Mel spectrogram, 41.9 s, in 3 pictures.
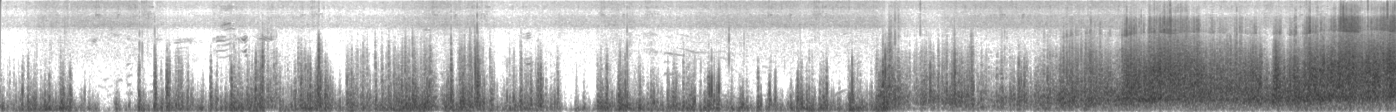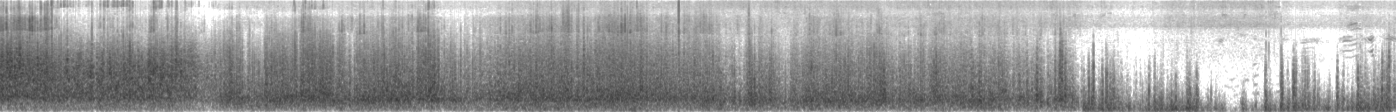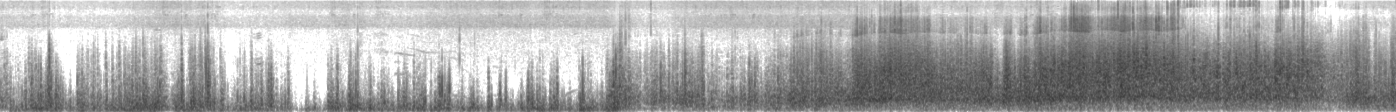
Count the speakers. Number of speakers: zero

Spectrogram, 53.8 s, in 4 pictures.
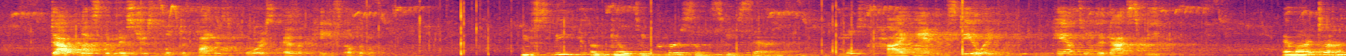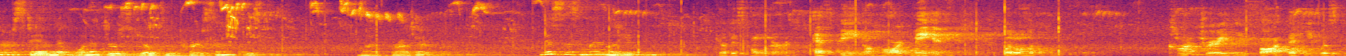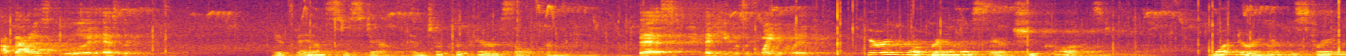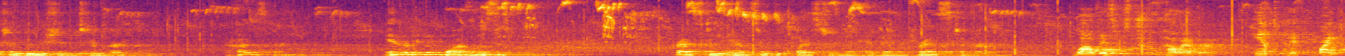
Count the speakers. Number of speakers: two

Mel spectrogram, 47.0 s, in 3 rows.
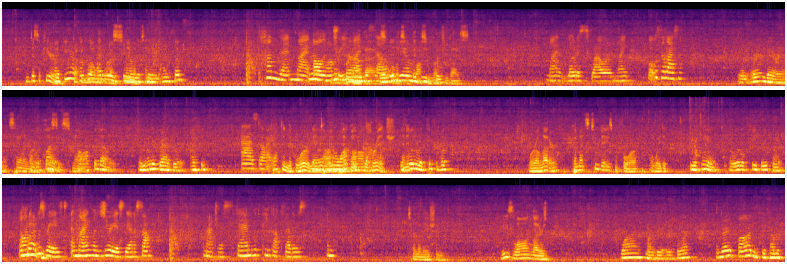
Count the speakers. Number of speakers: three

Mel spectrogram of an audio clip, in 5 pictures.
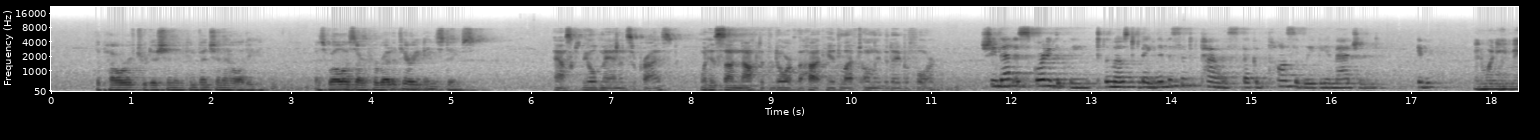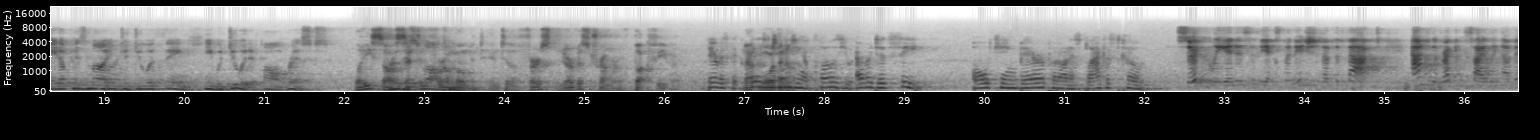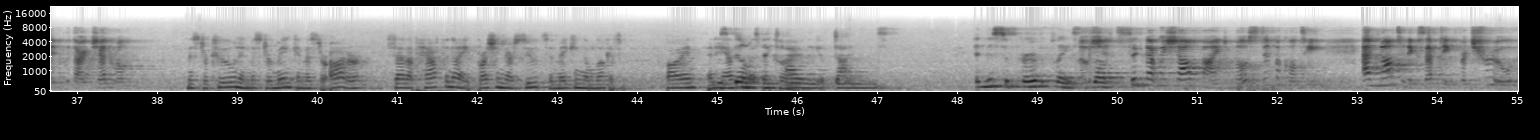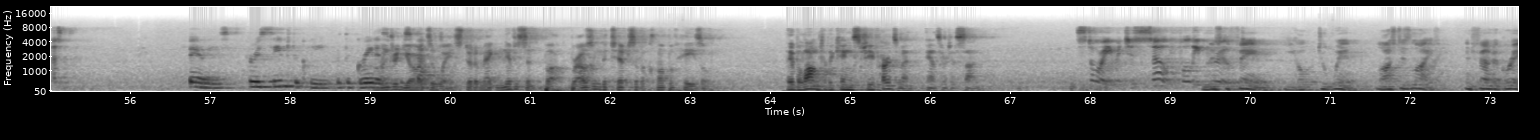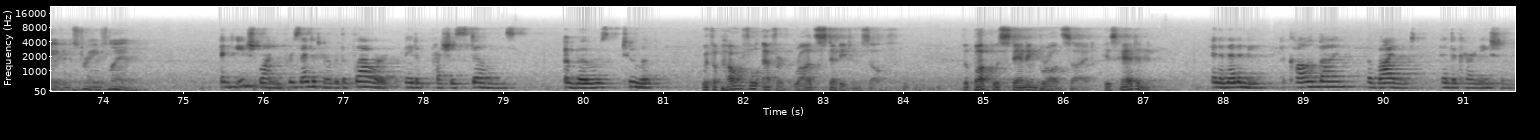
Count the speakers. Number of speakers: seven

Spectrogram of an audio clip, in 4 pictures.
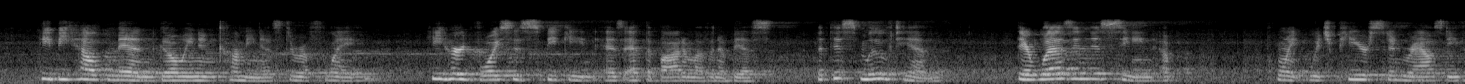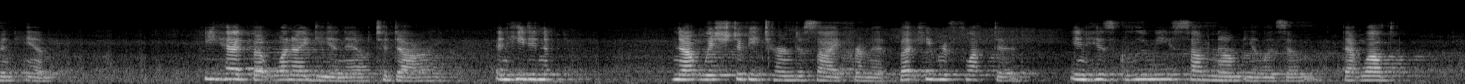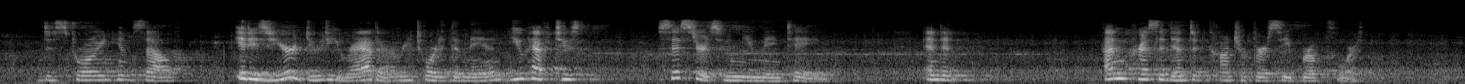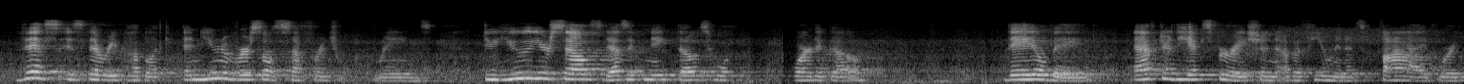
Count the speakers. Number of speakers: one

